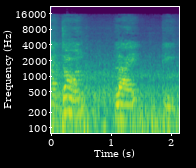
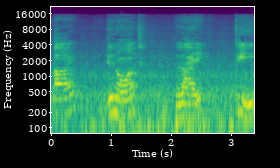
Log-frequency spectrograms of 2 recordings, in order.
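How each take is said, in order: First: The negative is said as one contracted word. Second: The negative is said as two full words. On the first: The dislike is stated plainly. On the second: The dislike is stated with extra emphasis.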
